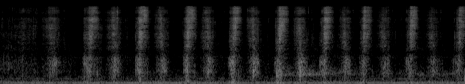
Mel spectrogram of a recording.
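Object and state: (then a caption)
Foam sponge being scratched. A yellow, solid, textured polymer-foam Scrub Daddy sponge is held in the hands while fingers squeeze and scratch it. About ten bright, crackly scratching bursts come at a fairly steady pace of roughly two per second. A low, steady hum sits underneath.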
